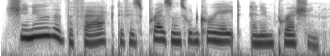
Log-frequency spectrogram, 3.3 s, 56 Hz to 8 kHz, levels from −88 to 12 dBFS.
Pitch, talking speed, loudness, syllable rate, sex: 220 Hz, 220 wpm, -15 LUFS, 5.6 syllables/s, female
